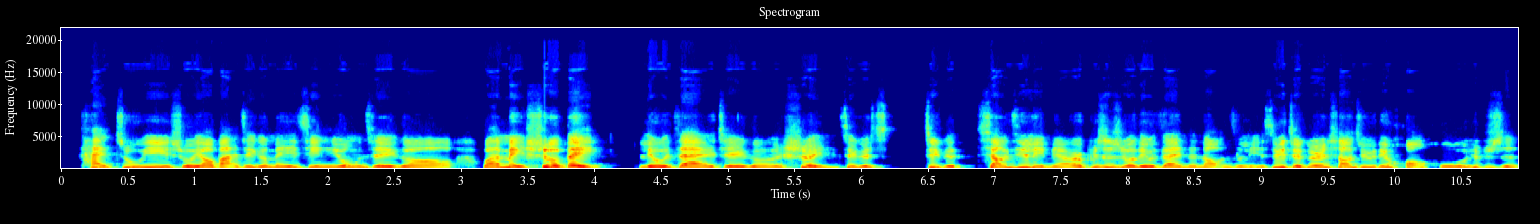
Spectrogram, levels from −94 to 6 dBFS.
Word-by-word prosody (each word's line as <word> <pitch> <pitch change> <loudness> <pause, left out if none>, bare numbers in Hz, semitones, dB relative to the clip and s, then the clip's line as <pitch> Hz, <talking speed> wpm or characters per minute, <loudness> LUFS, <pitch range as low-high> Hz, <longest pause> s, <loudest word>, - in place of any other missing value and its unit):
太 310 -4 -1
注 265 +2 -4
意 260 -2 0
说 230 -1 +3
要 235 0 +4
把 220 -2 0
这 250 +4 -4
个 240 -1 -1
美 225 +1 -2
景 225 -2 -5
用 240 0 -1
这 235 -1 +3
个 210 -2 -3 0.2
完 235 +2 +1
美 300 -8 +4
设 380 - +6
备 465 -5 +6 0.2
留 225 -1 +5
在 230 -2 +2
这 225 -1 +1
个 220 +2 -4
摄 265 +1 +1
影 245 +1 -4
这 275 +2 -6
个 245 0 0 0.4
这 310 -3 -2
个 250 -2 0 0.2
相 255 - +1
机 300 +4 +1
里 275 -6 -2
面 210 -1 -6
儿， - - -5
而 245 - +1
不 260 - -5
是 280 +1 -3
说 260 0 +1
留 225 -2 +5
在 255 0 -1
你 225 - -9
的 225 - -6
脑 230 -1 -6
子 215 +1 -9
里， 225 0 -9
所 300 +7 -3
以 - - +3
整 245 -6 +1
个 280 - -2
人 270 - 0
上 275 -2 -3
去 260 - -5
有 250 - -3
点 250 +2 -3
恍 245 -7 -7
惚， 230 +2 -5
是 260 - -4
不 215 - -13
是？ 210 0 -6
240 Hz, 315 characters per minute, -19 LUFS, 225-260 Hz, 0.4 s, 设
